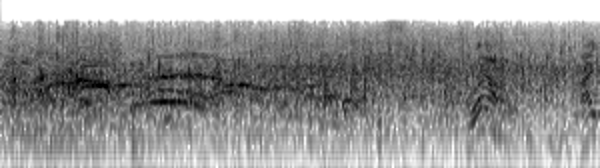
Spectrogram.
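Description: Studio audience applauding, with laughter and scattered voices over it; the applause eases off slightly toward the end.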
